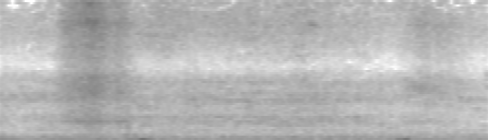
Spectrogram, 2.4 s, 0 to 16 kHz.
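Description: Trunk lid of a 2006 Mazda RX-8 being unlatched and lifted open, with a short low thump under a second in, over a low wind rumble on the microphone.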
